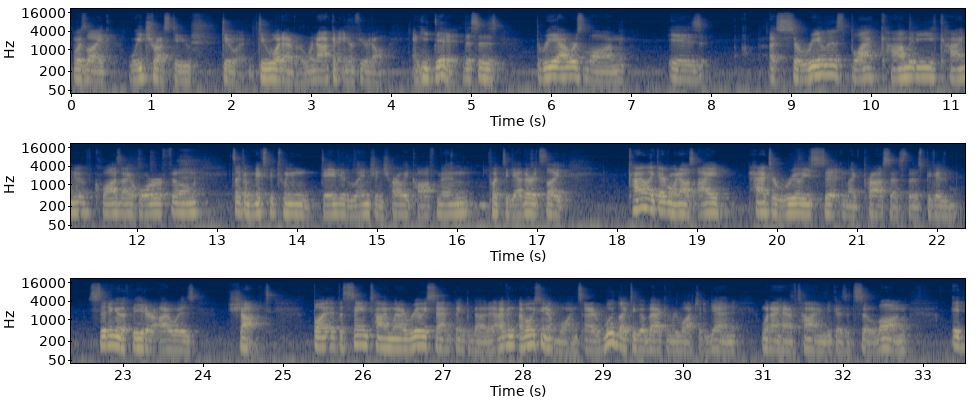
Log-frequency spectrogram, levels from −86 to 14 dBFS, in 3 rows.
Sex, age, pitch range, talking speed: male, 20-39, 105-130 Hz, 195 wpm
